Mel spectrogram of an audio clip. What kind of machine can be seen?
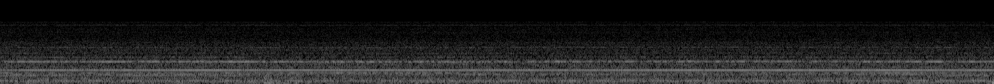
fan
